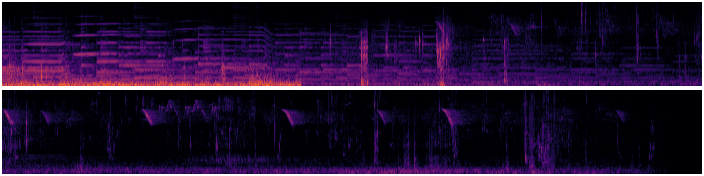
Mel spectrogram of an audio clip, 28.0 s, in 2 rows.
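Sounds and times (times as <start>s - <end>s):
water dripping: 7.2s - 27.1s
bird calling: 7.7s - 16.0s.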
